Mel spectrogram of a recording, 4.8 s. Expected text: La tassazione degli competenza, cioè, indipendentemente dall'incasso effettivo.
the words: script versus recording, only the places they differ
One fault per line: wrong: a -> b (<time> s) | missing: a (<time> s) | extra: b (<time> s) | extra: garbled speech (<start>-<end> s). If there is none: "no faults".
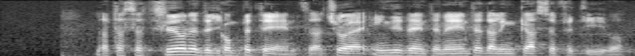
no faults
